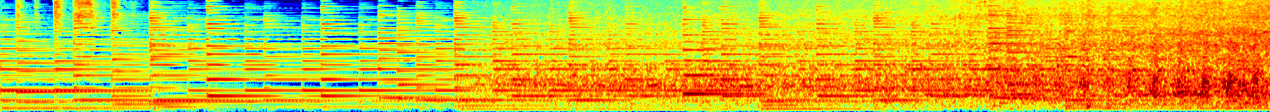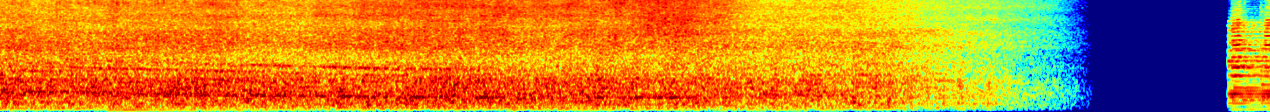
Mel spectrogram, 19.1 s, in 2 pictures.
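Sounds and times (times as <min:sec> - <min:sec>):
train wheels rushing on rail: 0:04.0 - 0:17.4.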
